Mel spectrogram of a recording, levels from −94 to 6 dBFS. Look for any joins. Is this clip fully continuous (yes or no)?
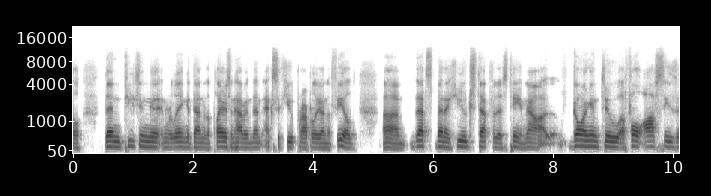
no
